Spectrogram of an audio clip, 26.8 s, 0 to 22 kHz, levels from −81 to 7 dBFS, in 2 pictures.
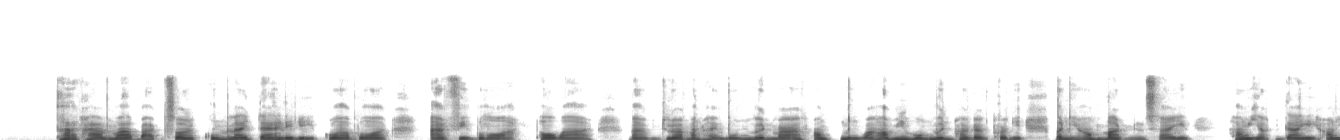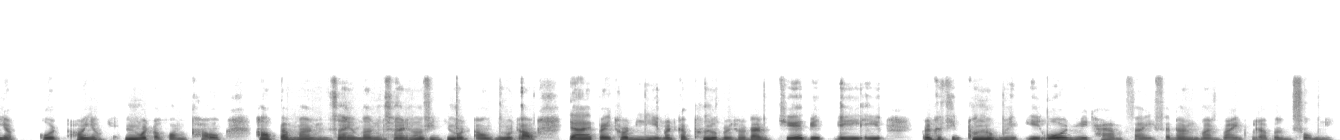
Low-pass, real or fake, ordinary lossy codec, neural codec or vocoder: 9.9 kHz; fake; none; autoencoder, 22.05 kHz, a latent of 192 numbers a frame, VITS, trained on one speaker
